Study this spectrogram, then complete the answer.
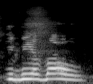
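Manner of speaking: loud, hammed-up outrage; mock indignant shout. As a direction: yell it in mock offense. Mock bathroom protest.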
